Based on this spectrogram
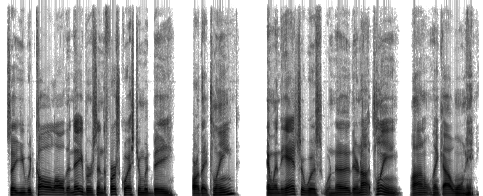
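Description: Speaking with a North Carolina accent, a man keeps a medium pitch and a moderate pace. His intonation is fairly even, and the sound is dry and close with no echo. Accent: North Carolina Southern US. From North Carolina, Weldon. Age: 60s. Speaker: longtime angler. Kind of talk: casual chat.

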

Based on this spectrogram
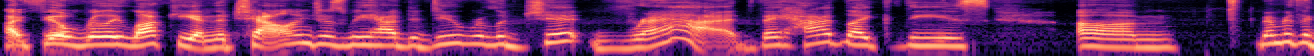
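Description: A woman speaks at a moderate pace in a fairly high pitch, with ordinary pitch variation, in a plain, everyday voice. The sound is dry and close with no echo, on a very clean recording with a silent background. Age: 40s. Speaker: professional mountain biker and camp founder. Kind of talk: casual interview chat.

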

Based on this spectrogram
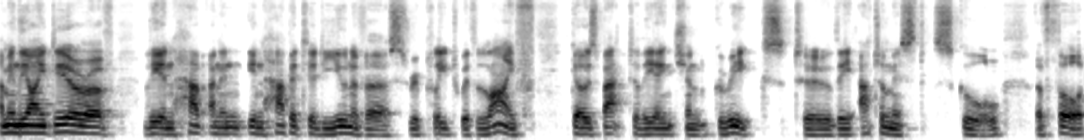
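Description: A man speaks with a London accent at a fairly slow pace. His voice is fairly low, with fairly even intonation. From London, England. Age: 50s. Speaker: author and UFO folklore researcher. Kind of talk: interview. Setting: remote call.

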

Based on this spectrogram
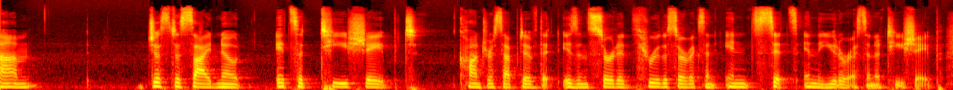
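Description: At a fairly slow pace, a woman speaks in a very deep, low voice with vocal fry and monotone, flat intonation, in a very clean recording with a silent background. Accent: American. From US East Coast. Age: 30s. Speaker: actor and health advocate. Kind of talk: casual interview.

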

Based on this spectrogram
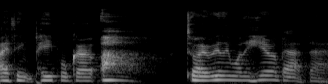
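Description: In a very clean recording with a silent background, a woman with an Australian accent speaks at medium pitch with fairly even intonation. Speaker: family law solicitor, interviewer. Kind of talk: interview discussion.

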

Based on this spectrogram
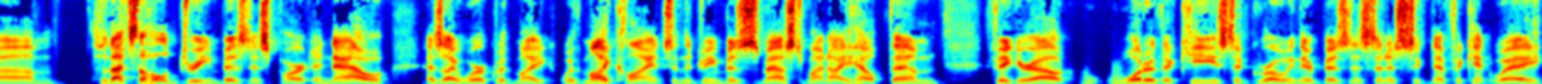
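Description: A man talks at a moderate pace with fairly low pitch and ordinary pitch variation, in an ordinary speaking voice over a quiet background. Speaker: business coach. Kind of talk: casual interview chat.

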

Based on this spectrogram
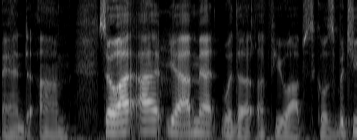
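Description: A man with an American accent speaks at a fairly high pitch and a moderate pace. His voice moves in very wide pitch swings. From US South. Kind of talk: casual interview.

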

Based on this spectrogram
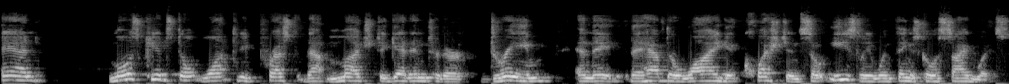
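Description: A man speaks in an ordinary speaking voice at a fairly slow pace. His pitch is fairly high, with ordinary variation. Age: 60s. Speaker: military veteran and motivational speaker. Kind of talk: interview.

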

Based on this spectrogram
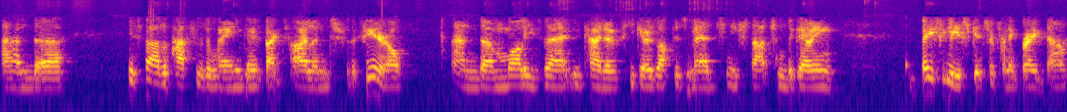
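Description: A man with an English accent, medium pitch, fairly even intonation and a fairly quick pace. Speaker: novelist. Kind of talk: interview.

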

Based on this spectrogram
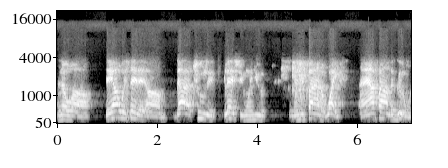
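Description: A man talks with an Alabama accent. His voice is high in pitch. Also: ordinary pitch variation, moderate pace. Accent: Southern US (Alabama). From US South, Montgomery, Alabama. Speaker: football coach. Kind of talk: testimony. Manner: halting, many fillers and repetitions.

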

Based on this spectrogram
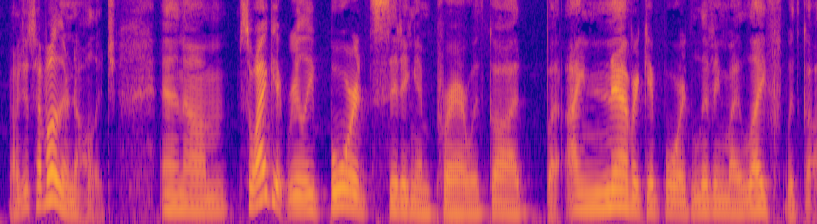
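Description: In a Boston accent, a woman with a fairly low pitch speaks at a moderate pace in an animated tone, on a very clean recording with a silent background. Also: ordinary pitch variation. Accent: Boston-area New England. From Massachusetts, South Shore. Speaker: guest in recovery. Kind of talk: casual chat. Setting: recovery center room.

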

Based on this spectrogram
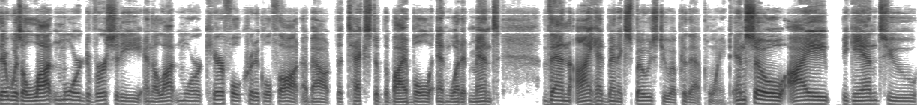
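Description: An unremarkable speaking voice from a man with an American accent, fairly low-pitched, at a fairly slow pace with fairly even intonation, in a dry, close sound with no echo and a quiet background. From US South, South Georgia. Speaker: podcast producer and professor of spirituality. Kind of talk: interview conversation.

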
